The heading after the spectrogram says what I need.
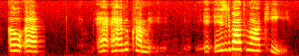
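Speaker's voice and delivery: put-on stammering like a little girl. Ashamed after sounding affected, she asks the arriving men, stammering like a little girl. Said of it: "stammered like a little girl".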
